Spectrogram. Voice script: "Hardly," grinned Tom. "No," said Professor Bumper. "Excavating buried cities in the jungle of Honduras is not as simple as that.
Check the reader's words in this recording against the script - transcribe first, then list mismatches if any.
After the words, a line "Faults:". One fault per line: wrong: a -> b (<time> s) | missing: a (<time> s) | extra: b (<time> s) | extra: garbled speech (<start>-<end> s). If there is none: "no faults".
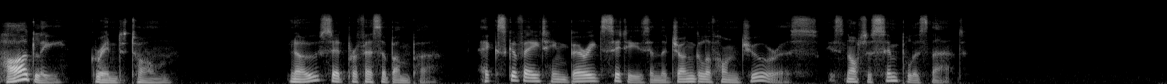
"Hardly," grinned Tom. "No," said Professor Bumper. "Excavating buried cities in the jungle of Honduras is not as simple as that.
Faults:
no faults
